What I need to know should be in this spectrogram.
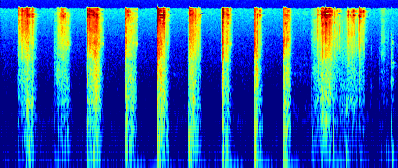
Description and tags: coins over bed being hitted
bed, coin, coins, field-recording, foley, hit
